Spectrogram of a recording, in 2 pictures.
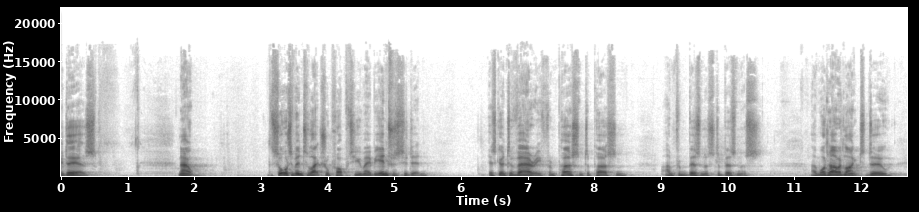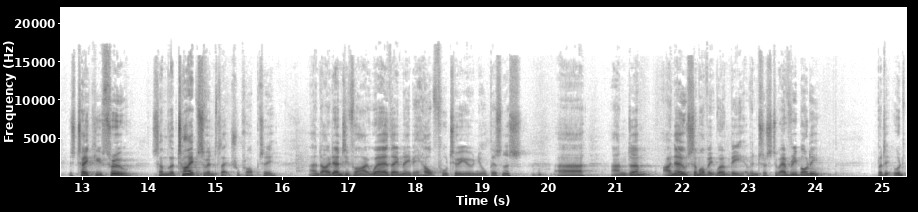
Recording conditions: large echoing room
